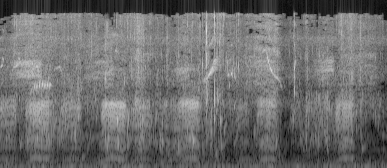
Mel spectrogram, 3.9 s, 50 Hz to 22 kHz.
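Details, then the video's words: Village ducks call at the water's edge near a boy fishing for catfish in mud; harsh, buzzy quacks repeat in a regular rhythm roughly every 0.7 seconds over faint background splashing. "The Ducks are Making Beautiful Sound From The Side"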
